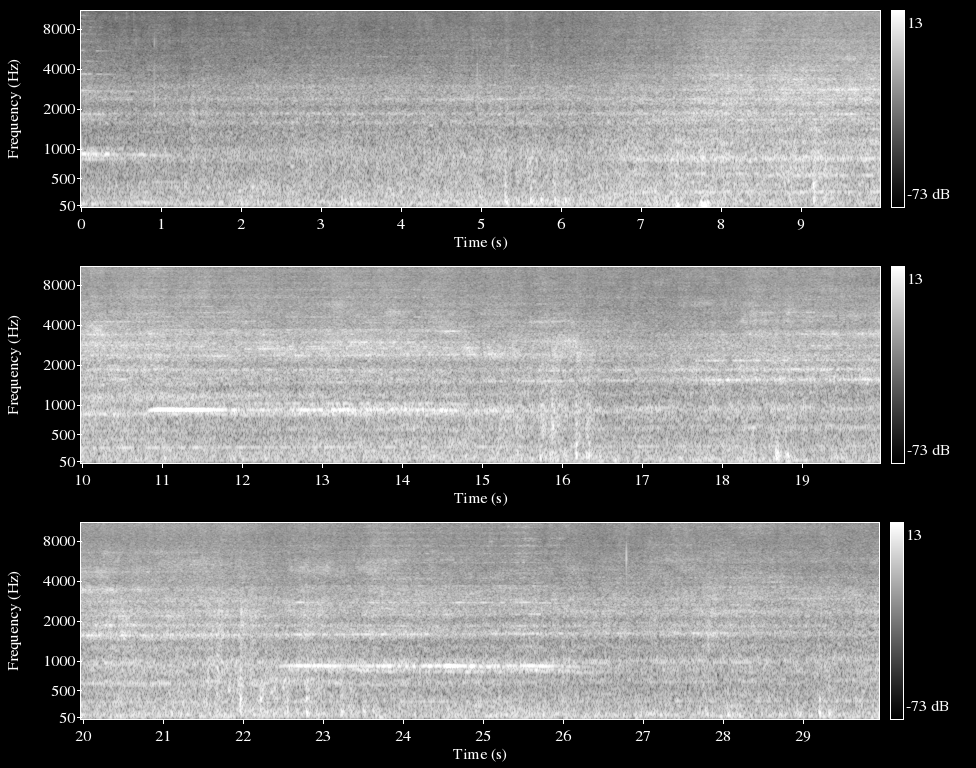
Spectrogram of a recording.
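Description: Indian Railways sleeper coach running at speed: a steady rumble with wheels clacking over rail joints. A few brief high squealing tones from the wheels come about a third of the way in and again past the middle.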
